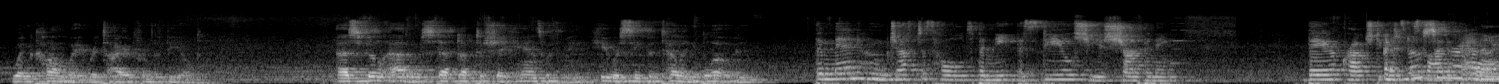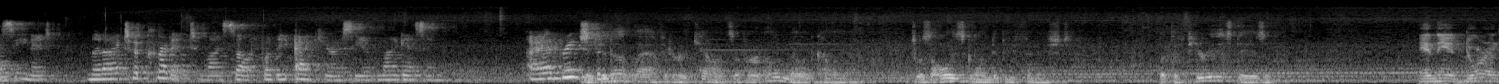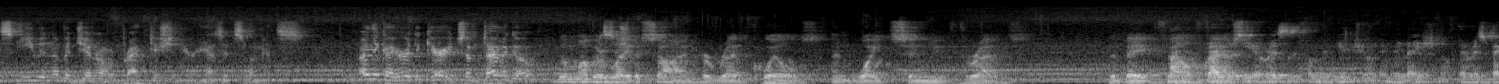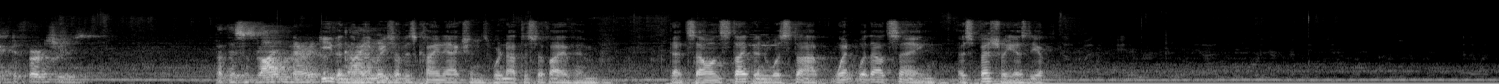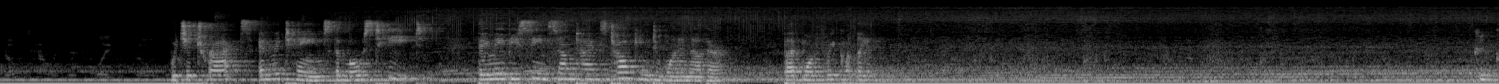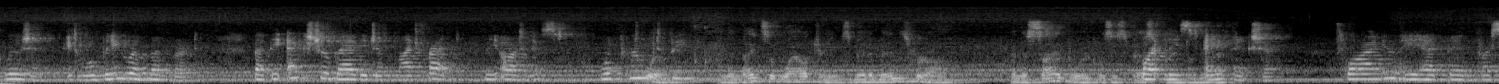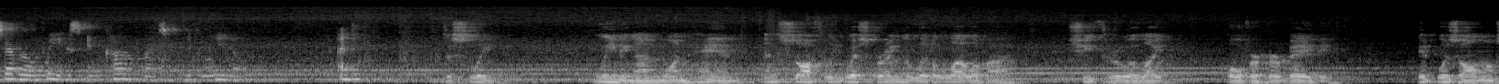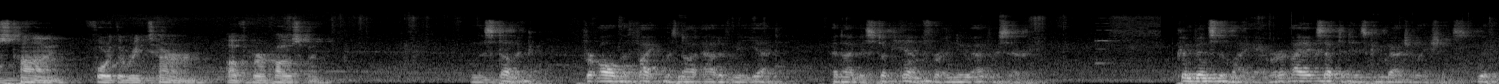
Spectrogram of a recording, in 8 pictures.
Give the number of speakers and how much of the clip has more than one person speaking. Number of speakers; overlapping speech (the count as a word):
nine, about 7%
